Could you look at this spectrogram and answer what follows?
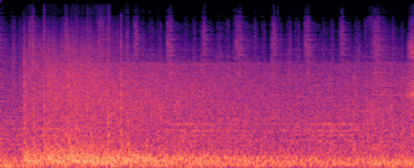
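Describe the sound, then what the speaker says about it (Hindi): An explosion sound effect over peaceful Mount Kailash in a mythological drama: a loud, sustained booming roar that sets in suddenly and rumbles on with heavy low-end weight. "शांत कैलाश पर यह विस्फोट की ध्वनि"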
